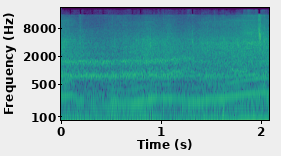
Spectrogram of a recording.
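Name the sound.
high speed car drifting with tire squeal in Forza Horizon 3 video game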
